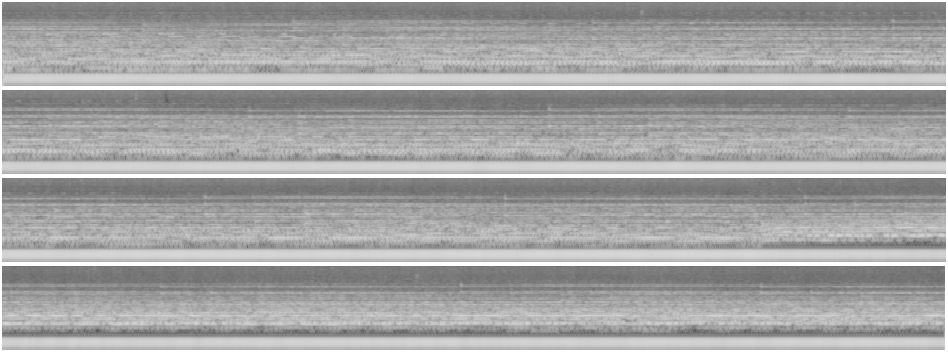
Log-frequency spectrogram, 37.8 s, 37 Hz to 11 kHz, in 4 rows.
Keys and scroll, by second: 1.7 Return, 13.1 super+i, 15.5 b, 17.1 x, 18.2 [, 20.9 0, 25.2-26.6 typing, 28.2 ], 32.5 [, 34.7 space.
